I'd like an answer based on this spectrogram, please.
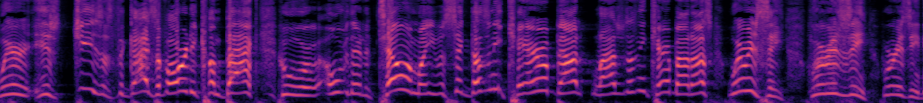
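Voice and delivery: high, insistent, agitated pleading; desperate questioning. Acted. Mary and Martha ask why Jesus stays away, desperate questioning. Sisters plead as brother worsens.

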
